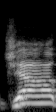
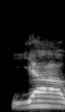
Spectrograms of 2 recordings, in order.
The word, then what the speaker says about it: Yah: It says Jah with a J, but it's actual, there's no J in the Hebrew alphabet, so it's actually Yah with a Y.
